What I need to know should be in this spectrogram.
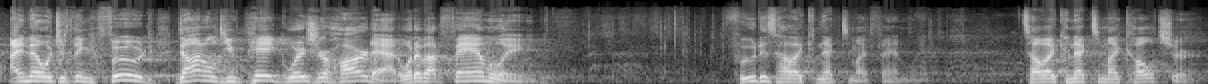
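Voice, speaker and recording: A young American man telling a dry, deadpan comic story about himself on a radio show. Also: fairly high pitch. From United States. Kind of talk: humorous personal monologue. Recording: reverberant hall.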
